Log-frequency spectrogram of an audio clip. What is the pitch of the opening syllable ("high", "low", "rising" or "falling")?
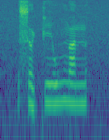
low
